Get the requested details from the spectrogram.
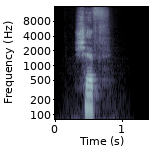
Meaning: boss, chief
- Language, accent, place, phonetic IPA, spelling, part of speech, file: German, Germany, Berlin, [ʃɛf], Chef, noun, De-Chef.ogg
